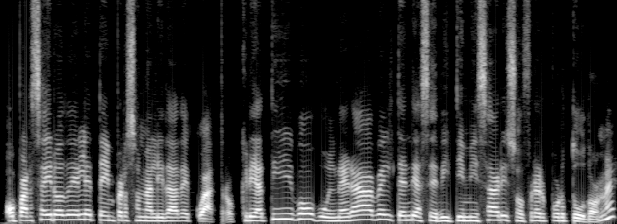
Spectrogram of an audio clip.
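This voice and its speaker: A woman's voice: mid-range voice, normal speed, smooth, dry recording, clean studio sound. A woman teaching about personality types in a podcast conversation, explaining patiently and illustrating points with real cases. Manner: explanatory, tells cases with acted quotes. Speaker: Enneagram teacher.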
